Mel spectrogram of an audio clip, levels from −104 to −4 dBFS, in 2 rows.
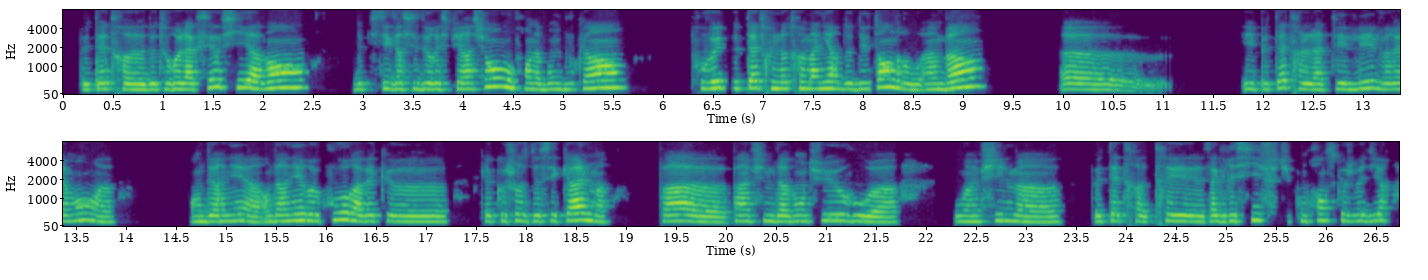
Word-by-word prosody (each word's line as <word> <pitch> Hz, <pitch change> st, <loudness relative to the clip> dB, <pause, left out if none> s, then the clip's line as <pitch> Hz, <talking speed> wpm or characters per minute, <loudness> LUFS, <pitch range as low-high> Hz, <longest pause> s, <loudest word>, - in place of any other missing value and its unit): Peut-être 195 Hz, 0 st, -1 dB
de 200 Hz, +1 st, +2 dB
te 205 Hz, +1 st, -6 dB
relaxer 205 Hz, +4 st, +1 dB
aussi 270 Hz, -1 st, 0 dB
avant, 250 Hz, +4 st, +6 dB, 0.5 s
des 200 Hz, +1 st, -5 dB
petits 205 Hz, +3 st, -7 dB
exercices 210 Hz, 0 st, -4 dB
de 205 Hz, +1 st, -1 dB
respiration 215 Hz, +8 st, +2 dB
ou 265 Hz, -, +6 dB
prendre 215 Hz, -5 st, -2 dB
un 200 Hz, -, -1 dB
bon 200 Hz, +2 st, -3 dB
bouquin, 240 Hz, +6 st, +4 dB, 0.7 s
trouver 240 Hz, +2 st, +1 dB
peut-être 245 Hz, +1 st, -1 dB
une 230 Hz, -, +3 dB
autre 230 Hz, 0 st, -2 dB
manière 225 Hz, +1 st, +2 dB
de 205 Hz, 0 st, -1 dB
détendre 215 Hz, +2 st, +3 dB
ou 185 Hz, 0 st, -1 dB
un 200 Hz, +1 st, -2 dB
bain. 260 Hz, +8 st, +7 dB, 0.9 s
Heu 190 Hz, -6 st, -4 dB, 0.8 s
et 205 Hz, -1 st, -6 dB
peut-être 215 Hz, +4 st, -4 dB
la 195 Hz, -1 st, +1 dB
télé 210 Hz, +4 st, -2 dB
vraiment, 210 Hz, +2 st, -1 dB
heu, 180 Hz, 0 st, -4 dB, 0.8 s
en 195 Hz, -, -4 dB
dernier 205 Hz, +3 st, -1 dB
heu, 205 Hz, -, -1 dB
en 180 Hz, 0 st, -2 dB
dernier 210 Hz, +3 st, +1 dB
recours 240 Hz, +3 st, 0 dB
avec, 205 Hz, 0 st, 0 dB
heu, 190 Hz, -1 st, -1 dB, 0.3 s
quelque 205 Hz, +1 st, -6 dB
chose 210 Hz, 0 st, -5 dB
d'assez 205 Hz, +1 st, -4 dB
calme, 230 Hz, -5 st, +4 dB, 0.5 s
pas, 210 Hz, -1 st, +4 dB
heu, 180 Hz, -2 st, -1 dB
pas 210 Hz, -, -2 dB
un 205 Hz, -, -1 dB
film 210 Hz, 0 st, -5 dB
d'aventure 205 Hz, +2 st, -3 dB
ou, 195 Hz, -2 st, +1 dB
heu, 180 Hz, -1 st, 0 dB, 0.6 s
ou 195 Hz, +1 st, -4 dB
un 195 Hz, 0 st, -2 dB
film, 215 Hz, +1 st, -4 dB
heu, 185 Hz, -1 st, -1 dB, 0.3 s
peut-être 205 Hz, 0 st, -5 dB
très 205 Hz, -2 st, 0 dB
agressif. 205 Hz, +4 st, -2 dB
Tu 195 Hz, -, -15 dB
comprends 215 Hz, +3 st, -4 dB
ce 225 Hz, -, -13 dB
que 225 Hz, -, -5 dB
je 210 Hz, -, -7 dB
veux 215 Hz, -, -4 dB
dire? 225 Hz, +2 st, -4 dB
205 Hz, 150 wpm, -23 LUFS, 195-225 Hz, 0.9 s, bain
